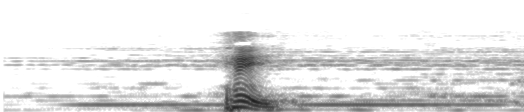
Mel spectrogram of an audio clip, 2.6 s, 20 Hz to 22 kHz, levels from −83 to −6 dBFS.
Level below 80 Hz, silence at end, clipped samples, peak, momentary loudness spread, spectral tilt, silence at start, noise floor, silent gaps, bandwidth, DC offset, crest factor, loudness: -58 dBFS; 0.1 s; under 0.1%; -6 dBFS; 23 LU; -5.5 dB/octave; 0.4 s; -48 dBFS; none; 7.2 kHz; under 0.1%; 24 dB; -22 LUFS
